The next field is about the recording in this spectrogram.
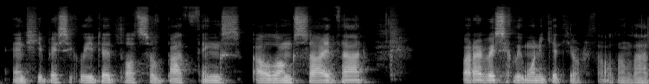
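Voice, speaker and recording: In a Greek accent, a man speaks at a very deep, low pitch and a moderate pace, his intonation monotone and flat. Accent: non-native English, Greek. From Greece. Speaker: caller. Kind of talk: call-in question. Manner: hesitant.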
